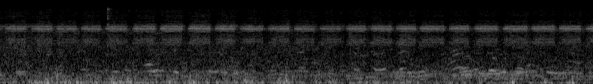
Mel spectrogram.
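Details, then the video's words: Crickets at Preveli Beach, Crete, in August 2020: a steady high pulsing trill with faint regular beats. Tree branches rustle in the wind, which adds a low rumble. "RELAXING sounds and MEDITATION sounds of crickets"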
